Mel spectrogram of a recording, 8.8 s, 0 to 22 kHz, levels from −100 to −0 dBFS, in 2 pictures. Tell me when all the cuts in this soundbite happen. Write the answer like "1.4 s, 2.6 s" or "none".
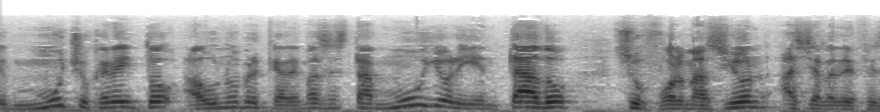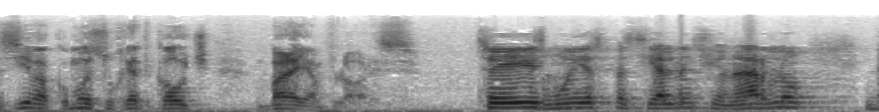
7.1 s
